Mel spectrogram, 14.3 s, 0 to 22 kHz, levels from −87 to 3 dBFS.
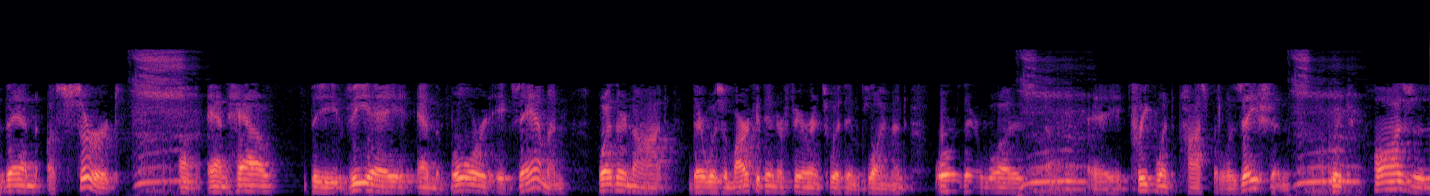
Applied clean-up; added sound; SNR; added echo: neural mask model RNNoise.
